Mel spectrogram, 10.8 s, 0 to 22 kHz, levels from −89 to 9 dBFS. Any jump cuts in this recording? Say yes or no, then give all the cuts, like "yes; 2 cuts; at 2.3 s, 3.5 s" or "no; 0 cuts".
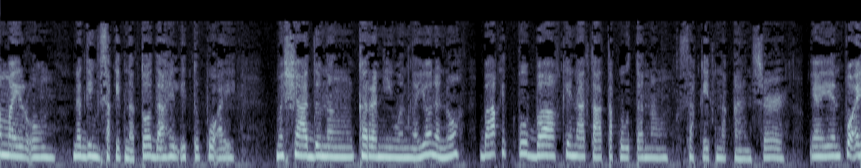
no; 0 cuts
